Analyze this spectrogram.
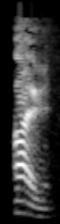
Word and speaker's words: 爱人: 爱人, 爱人, 爱人. Notice that in the word 爱人, the second syllable has the neutral tone.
